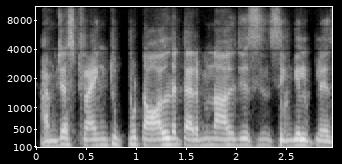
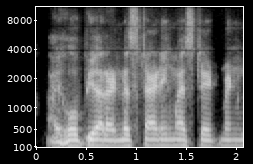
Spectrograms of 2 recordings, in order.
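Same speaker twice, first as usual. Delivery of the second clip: ordinary talk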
